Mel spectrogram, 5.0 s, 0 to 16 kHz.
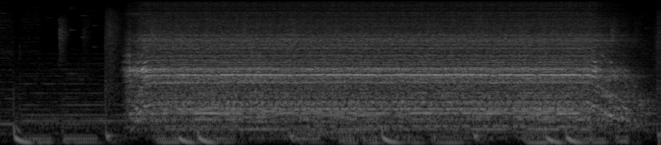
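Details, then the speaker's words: Boosted Board V2 Dual+ electric skateboard, one rear wheel much louder while riding: motor spins up to a harsh gritty high whir with rough grinding over steady whine; owner suspects bent motor drive shaft. "sounding like crap so this is probably a drive issue"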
